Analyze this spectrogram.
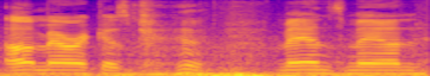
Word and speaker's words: America's Man's Man: I know it's pronounced America's Man's Man.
